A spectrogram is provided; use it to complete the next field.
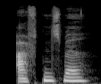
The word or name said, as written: aftensmad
